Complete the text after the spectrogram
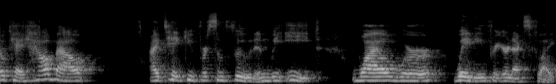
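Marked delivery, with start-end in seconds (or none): none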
